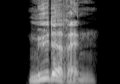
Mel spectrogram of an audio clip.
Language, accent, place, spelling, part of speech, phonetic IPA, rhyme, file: German, Germany, Berlin, müderen, adjective, [ˈmyːdəʁən], -yːdəʁən, De-müderen.ogg
- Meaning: inflection of müde: 1. strong genitive masculine/neuter singular comparative degree 2. weak/mixed genitive/dative all-gender singular comparative degree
